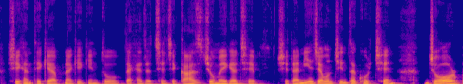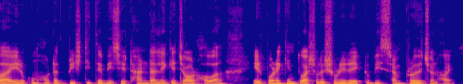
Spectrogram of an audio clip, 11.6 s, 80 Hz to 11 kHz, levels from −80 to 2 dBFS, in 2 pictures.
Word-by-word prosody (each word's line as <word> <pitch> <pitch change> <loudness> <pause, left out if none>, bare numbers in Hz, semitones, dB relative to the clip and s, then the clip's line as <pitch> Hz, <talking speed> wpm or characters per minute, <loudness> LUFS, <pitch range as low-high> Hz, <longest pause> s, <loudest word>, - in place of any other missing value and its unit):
সেখান 115 +1 +1
থেকে 120 - 0
আপনাকে 110 +1 -3
কিন্তু, 105 +1 -3 0.2
দেখা 100 - -2
যাচ্ছে 100 0 -4
যে - - -2
কাজ 100 +1 +3
জমে 100 -1 +3
গেছে। 100 +1 0 0.4
সেটা - - -2
নিয়ে 150 +1 +3
যেমন 150 +1 +4
চিন্তা 145 0 +2
করছেন। - - 0 0.5
জ্বর 145 +8 +7
বা 140 - +6
এরকম 125 +1 -1
হঠাৎ 125 0 -2
বৃষ্টিতে 125 +2 -2
ভিজে 110 +1 -2
ঠান্ডা 110 -1 0
লেগে 105 0 -1
জ্বর 95 +1 +3
হওয়া। - - +1 0.5
এরপরে 190 +6 +3
কিন্তু 210 -1 +3
আসলে 140 +4 -1
শরীরে 125 -2 +2
একটু - - -8
বিশ্রাম 95 +1 -3
প্রয়োজন 120 -7 +2
হয়। - - -5
120 Hz, 170 wpm, -24 LUFS, 100-135 Hz, 0.5 s, জ্বর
